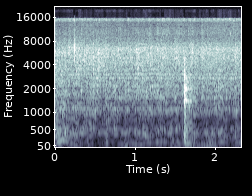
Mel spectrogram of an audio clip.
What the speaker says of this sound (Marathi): हे छान असं मिक्स करून घ्यायचं आपल्याला तेलामध्ये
